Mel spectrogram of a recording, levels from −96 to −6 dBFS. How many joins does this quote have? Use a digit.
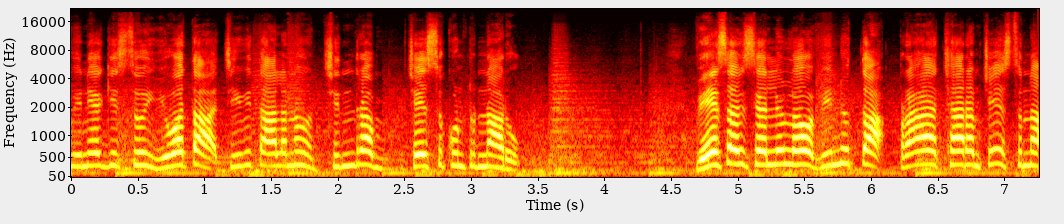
0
